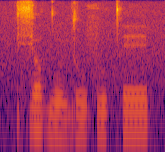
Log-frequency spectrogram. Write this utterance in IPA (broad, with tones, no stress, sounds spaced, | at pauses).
sʲ ɔ˦ d̪ ũ˨ d u˨ f u˧ t̪ʰ e˦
